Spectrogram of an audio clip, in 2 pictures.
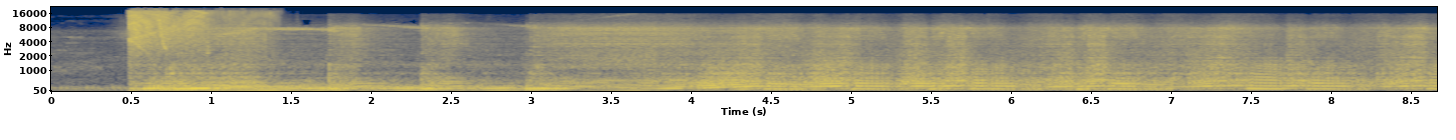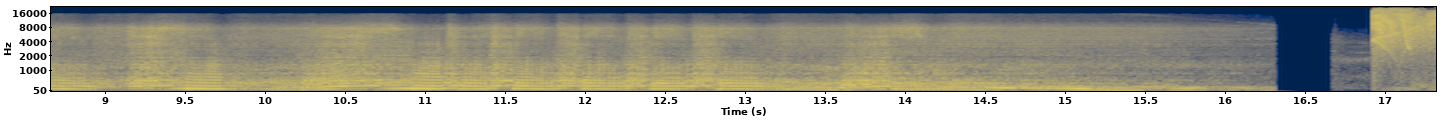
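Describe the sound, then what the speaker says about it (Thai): A lowered four-door Isuzu pickup with a loud aftermarket exhaust revs repeatedly, rising and falling in a steady series of throaty bursts, then cuts off near the end. "เดี๋ยวเราไปฟังเสียงท่อกันบ้างนะครับเพราะว่าคันนี้ อ่าลูกค้าใส่ท่อนะครับป่ะฟังท่อเลยครับ"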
